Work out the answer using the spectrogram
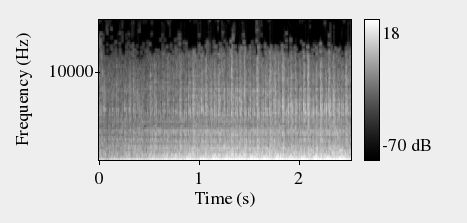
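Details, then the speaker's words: Car engine with no antifreeze, burning oil with heavy white smoke, idling with a steady low drone and recurring stumble; cylinder 5 misfire, engine described as pretty much toast. "You can hear it misfire. Cylinder 5 misfire. But yeah, this car is not running right."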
